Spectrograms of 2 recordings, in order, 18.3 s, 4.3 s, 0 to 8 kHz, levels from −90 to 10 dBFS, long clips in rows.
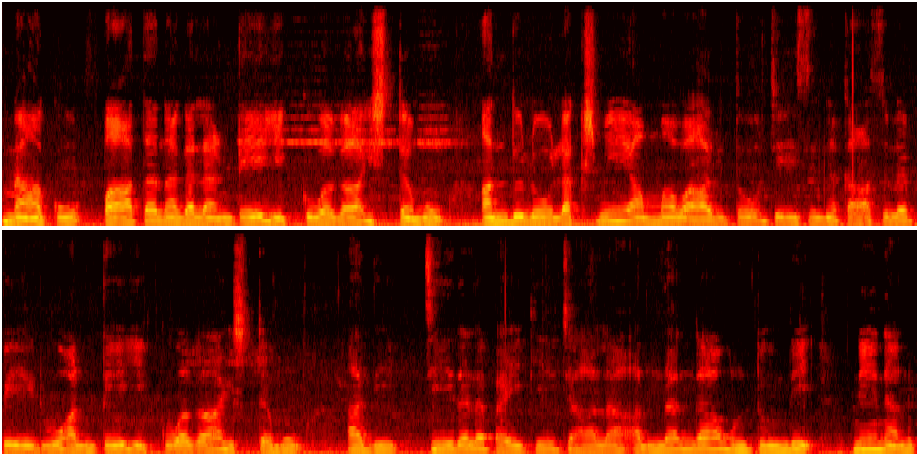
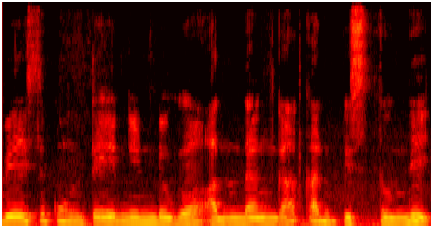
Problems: none marked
